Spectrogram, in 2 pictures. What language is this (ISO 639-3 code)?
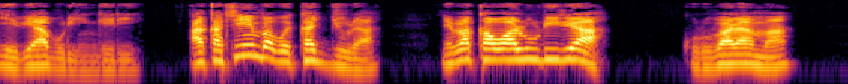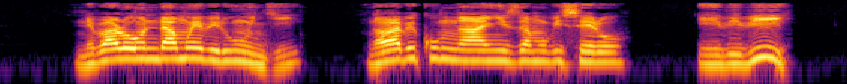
lug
